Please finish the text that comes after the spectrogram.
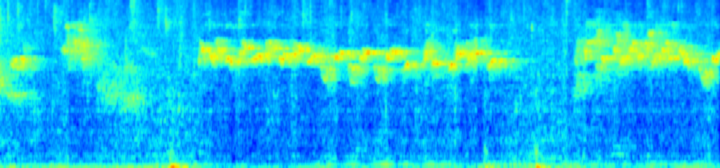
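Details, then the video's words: Pied fantail singing, with high whistled phrases that wander up and down, a short squeaky opening, then a long wavering stretch and a final rising phrase. A constant low background hum runs throughout. "KICAUAN BURUNG CILILIN"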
